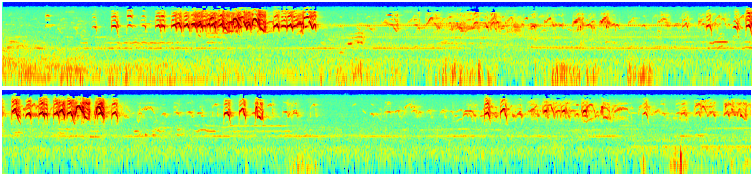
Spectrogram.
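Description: Birds chirping and chattering in short, dense bursts every few seconds, with quieter gaps between.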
